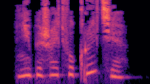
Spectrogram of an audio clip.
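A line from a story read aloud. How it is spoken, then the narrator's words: Timid question. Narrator (Russian): робко поинтересовалась я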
